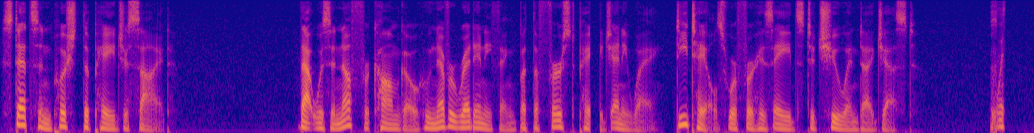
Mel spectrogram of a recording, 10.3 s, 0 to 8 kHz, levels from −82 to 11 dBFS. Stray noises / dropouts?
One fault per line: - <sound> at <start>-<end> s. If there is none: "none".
- dropout at 5.9-6.0 s
- laugh at 9.9-10.1 s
